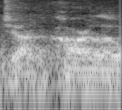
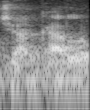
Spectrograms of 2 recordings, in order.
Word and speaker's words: Giancarlo: call him moth gideon i said my name john carlo esposito for years i now say it the way it's properly pronounced my name is giancarlo esposito so maf gideon without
